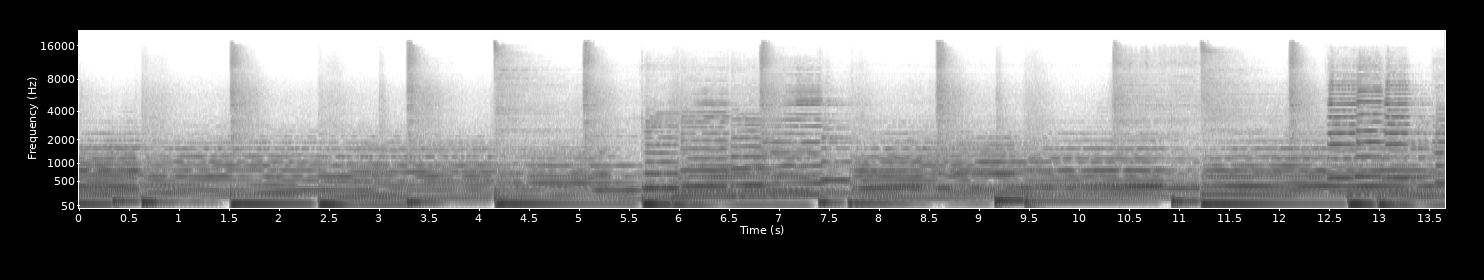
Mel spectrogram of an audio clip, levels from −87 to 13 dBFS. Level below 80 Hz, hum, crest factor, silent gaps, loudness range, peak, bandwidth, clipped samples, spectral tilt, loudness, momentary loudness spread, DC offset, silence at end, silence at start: -26 dBFS; none; 18 dB; none; 3 LU; -4 dBFS; 17 kHz; under 0.1%; -6.5 dB/octave; -23 LUFS; 8 LU; under 0.1%; 0 s; 0 s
